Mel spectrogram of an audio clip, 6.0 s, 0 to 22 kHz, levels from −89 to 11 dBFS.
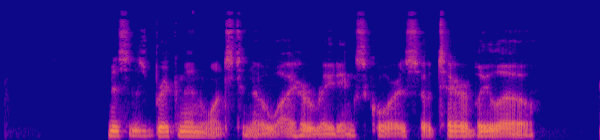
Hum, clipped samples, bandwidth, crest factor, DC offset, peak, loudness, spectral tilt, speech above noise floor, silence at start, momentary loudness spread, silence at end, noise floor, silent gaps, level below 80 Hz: none; under 0.1%; 16 kHz; 18 dB; under 0.1%; -10 dBFS; -27 LUFS; -6 dB/octave; 63 dB; 1.1 s; 9 LU; 0.65 s; -90 dBFS; none; -66 dBFS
